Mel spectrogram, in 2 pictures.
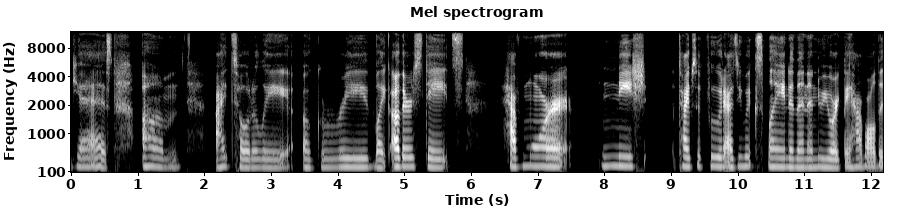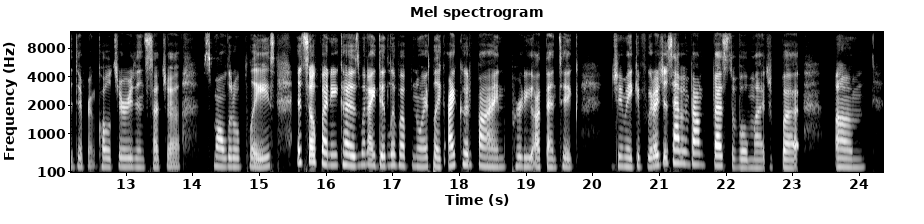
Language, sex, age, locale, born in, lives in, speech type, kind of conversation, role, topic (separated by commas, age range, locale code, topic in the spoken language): English, female, 25-29, en-US, United States, United States, conversation, unstructured, none, What is the most unforgettable street food you have tried while traveling, and what is the story behind it?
